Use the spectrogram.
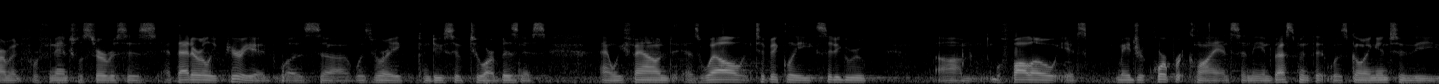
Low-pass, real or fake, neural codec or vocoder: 7.2 kHz; real; none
